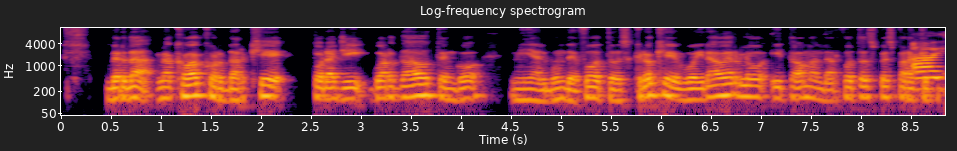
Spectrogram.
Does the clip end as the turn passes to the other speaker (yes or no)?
yes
